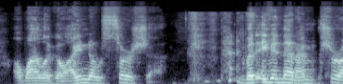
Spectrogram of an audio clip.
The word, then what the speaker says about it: Saoirse: while ago, I know Saoirse. But even then, I'm sure I say that wrong. What's funny is Saoirse rhymes with inertia, right?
